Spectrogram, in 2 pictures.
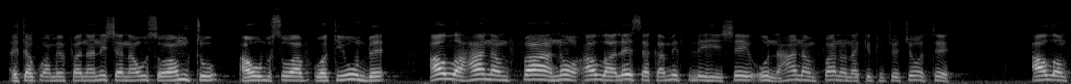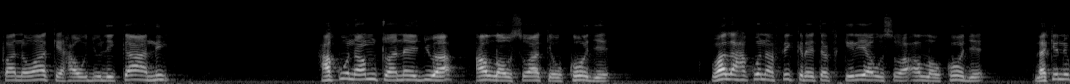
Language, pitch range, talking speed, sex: Swahili, 160-205 Hz, 120 wpm, male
